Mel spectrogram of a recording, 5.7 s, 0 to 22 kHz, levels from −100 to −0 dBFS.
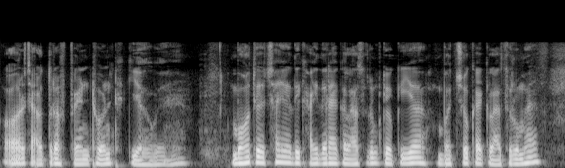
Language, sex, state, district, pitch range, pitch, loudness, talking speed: Hindi, male, Jharkhand, Palamu, 105-125 Hz, 115 Hz, -17 LUFS, 245 wpm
